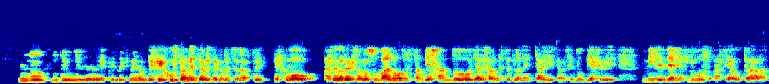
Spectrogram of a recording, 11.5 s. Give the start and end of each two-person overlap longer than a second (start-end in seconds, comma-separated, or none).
none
